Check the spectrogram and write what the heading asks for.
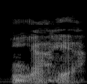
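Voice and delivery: low, obedient reply; old servant. A narrator's reading. Albert answers his master, low and dutiful.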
